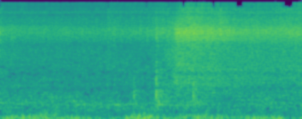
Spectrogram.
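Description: Flattened rice (aval) heating in a pan, a steady soft sizzle and dry rustling as it is stirred, with a faint scrape of the utensil and a rising hiss toward the end.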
